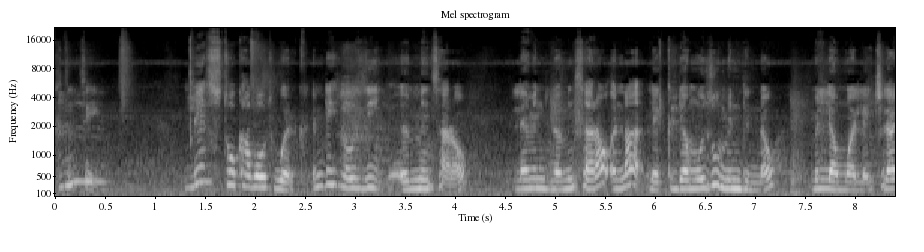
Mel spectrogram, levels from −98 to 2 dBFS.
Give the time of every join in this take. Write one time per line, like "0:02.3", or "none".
none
